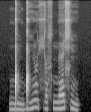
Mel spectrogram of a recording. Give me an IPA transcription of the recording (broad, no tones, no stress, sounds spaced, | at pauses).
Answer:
ŋ͡ǃ ĩ ɡ͡ǃ ĩ ʊ̯ ç ɤ ɬ n ɛ ɕ ĩ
